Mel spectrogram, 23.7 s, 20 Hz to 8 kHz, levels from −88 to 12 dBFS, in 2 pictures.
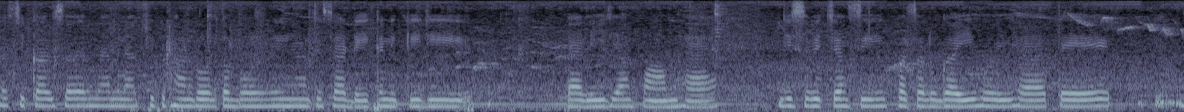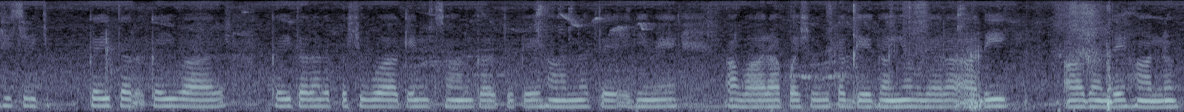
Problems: constant background noise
